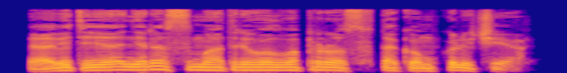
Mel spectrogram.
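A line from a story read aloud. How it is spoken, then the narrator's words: Grumbled. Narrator (Russian): буркнул он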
